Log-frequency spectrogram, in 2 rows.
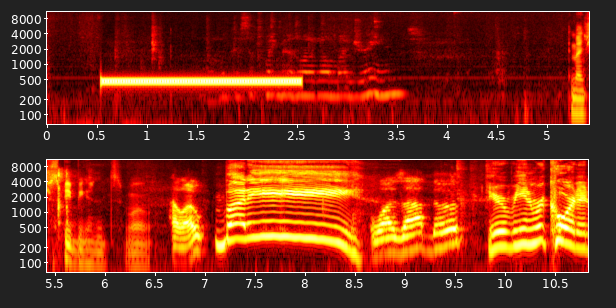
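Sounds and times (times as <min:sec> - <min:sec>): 
phone call ringing tone: 0:00.5 - 0:02.6
speech: 0:05.2 - 0:10.8.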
